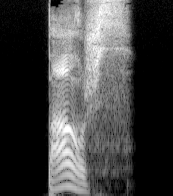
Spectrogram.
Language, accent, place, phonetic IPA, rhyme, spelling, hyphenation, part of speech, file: German, Germany, Berlin, [baʁʃs], -aʁʃs, Barschs, Barschs, noun, De-Barschs.ogg
- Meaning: genitive singular of Barsch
